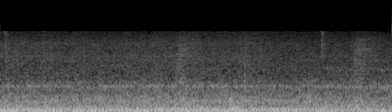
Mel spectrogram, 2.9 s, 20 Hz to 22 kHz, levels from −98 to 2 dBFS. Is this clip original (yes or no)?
yes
